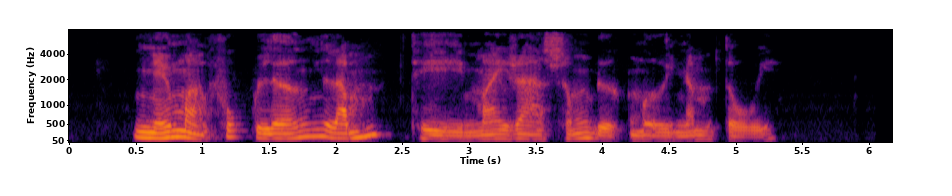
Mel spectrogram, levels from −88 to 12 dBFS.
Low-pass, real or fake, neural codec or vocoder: 7.2 kHz; fake; codec, 16 kHz, 8 kbps, FunCodec, trained on Chinese and English, 25 frames a second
